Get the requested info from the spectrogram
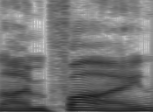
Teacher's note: For example, if I say I'm fine in a happy tone, it sounds like everything is okay. But if I say it in a flat or sad tone, I'm fine, it can mean the opposite.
